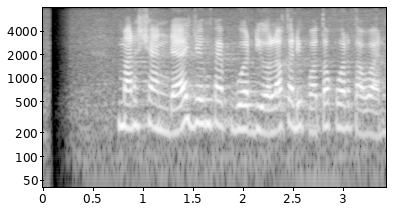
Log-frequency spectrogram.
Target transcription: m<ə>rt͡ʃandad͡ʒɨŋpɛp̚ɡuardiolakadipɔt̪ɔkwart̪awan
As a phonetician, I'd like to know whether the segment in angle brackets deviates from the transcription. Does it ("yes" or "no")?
yes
